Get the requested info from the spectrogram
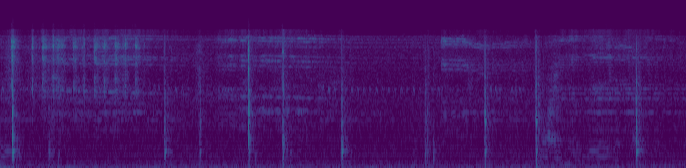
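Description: Irregular taps and clicks, roughly one every half second to a second, from fingers pressing the pads of a button-grid MIDI controller, over a faint held tone.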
